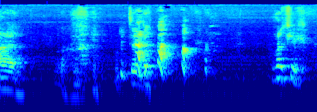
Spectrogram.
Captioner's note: laughter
